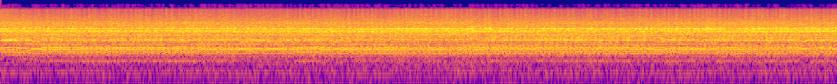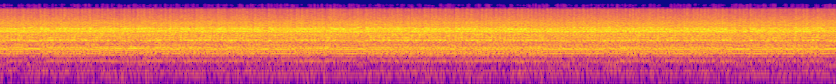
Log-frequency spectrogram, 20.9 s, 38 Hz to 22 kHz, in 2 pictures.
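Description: K&B .91 two-stroke glow engine spinning a Byrojet ducted fan, running loud and steady at one speed through its tuned pipe.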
